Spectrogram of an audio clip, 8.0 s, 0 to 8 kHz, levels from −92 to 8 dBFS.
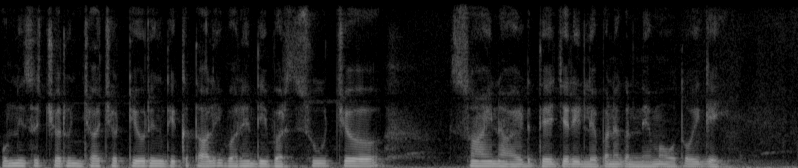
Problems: low volume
